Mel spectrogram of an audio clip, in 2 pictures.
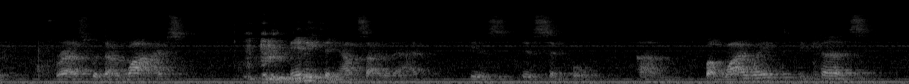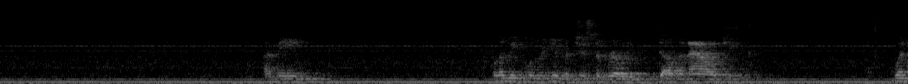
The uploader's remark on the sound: Our apologies for the audio quality--we know it is not excellent.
